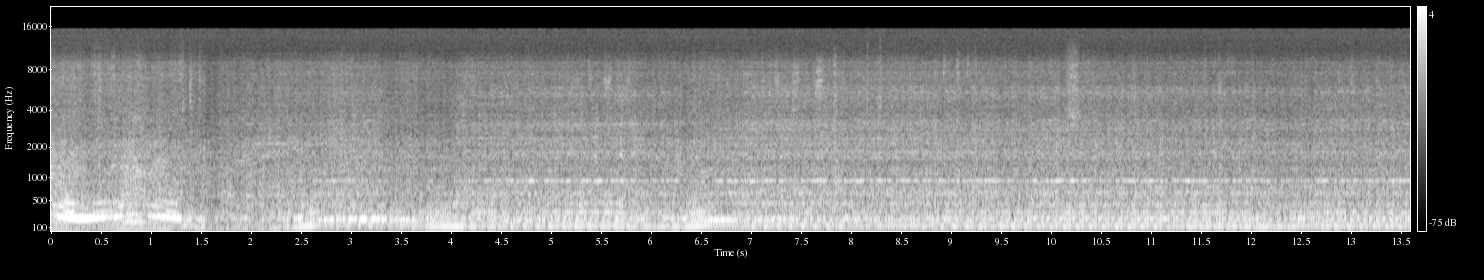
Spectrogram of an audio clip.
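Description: Rally car's engine heard from inside the cabin, its revs falling away and then settling to a steady idle, with two brief rises in revs about two and a half and six and a half seconds in.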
